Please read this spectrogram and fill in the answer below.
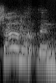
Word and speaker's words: Seanathan: sitting there man uh my name is jonathan kind of like jonathan but it's always mispronounced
